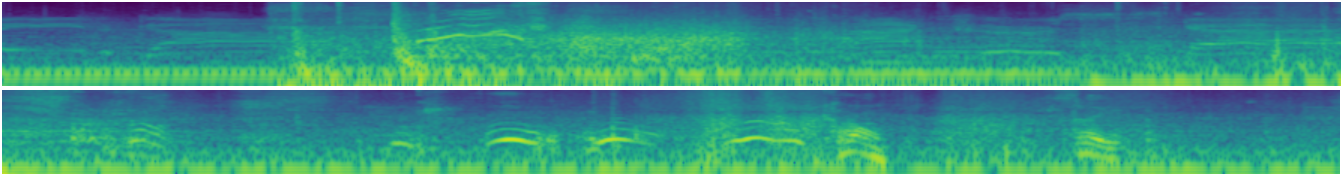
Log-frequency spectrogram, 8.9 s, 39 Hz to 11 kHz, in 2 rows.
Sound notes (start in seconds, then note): 1.3 Brakes skid, Stephanie screams, slams against dash; 4.2 muffled grunting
